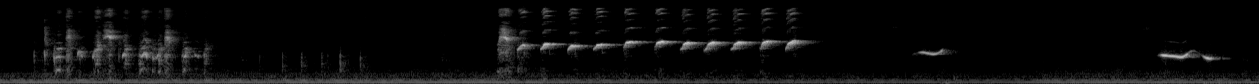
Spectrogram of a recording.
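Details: Pet cockatiel replying to a ringing phone: a fast run of about ten identical upward-flicking whistles, then two isolated wavering whistles, after an opening flurry of rough chirps, with room hum behind.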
